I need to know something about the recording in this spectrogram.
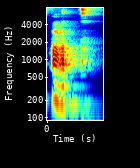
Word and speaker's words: от: Мы приедем от родителей. We always pronounce at, not от, but at, because it is not stressed. We connect it with the next word, and it sounds as one word.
